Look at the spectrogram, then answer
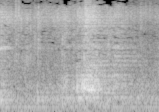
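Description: A lid is placed over a frying pan of shami kebabs, giving one brief metallic clink in the middle against a quiet kitchen background.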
